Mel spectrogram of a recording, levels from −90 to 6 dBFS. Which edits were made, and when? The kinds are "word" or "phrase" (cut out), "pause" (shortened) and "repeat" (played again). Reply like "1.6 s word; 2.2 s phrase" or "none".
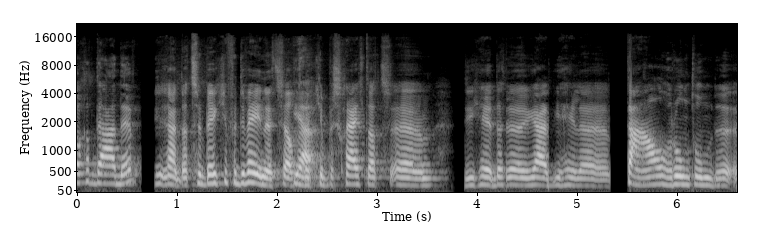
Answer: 2.9 s word; 4.3 s word; 4.7 s word; 5.3 s word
